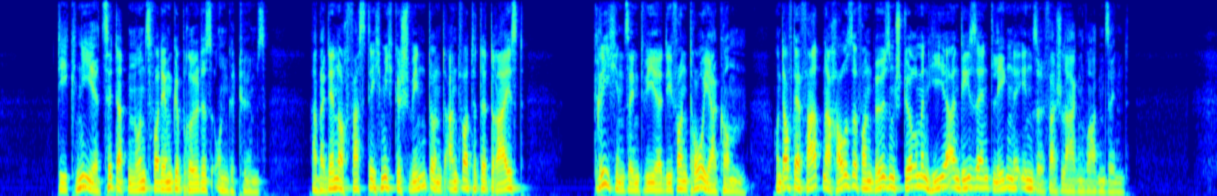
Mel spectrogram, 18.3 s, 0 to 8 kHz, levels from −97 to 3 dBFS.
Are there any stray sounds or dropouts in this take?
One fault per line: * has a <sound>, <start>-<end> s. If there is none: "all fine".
all fine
